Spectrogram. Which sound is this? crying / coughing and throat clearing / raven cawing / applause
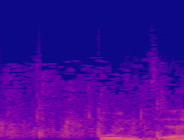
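applause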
